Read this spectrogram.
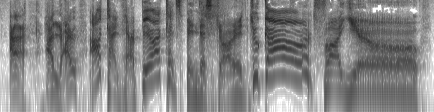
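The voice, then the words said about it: Little gnome-man character voice. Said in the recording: “That's how he sounds... He's a little gnomey man... a reductive accent... I'm doing”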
